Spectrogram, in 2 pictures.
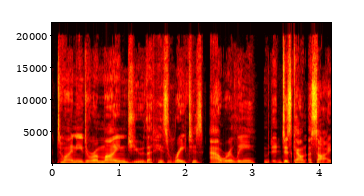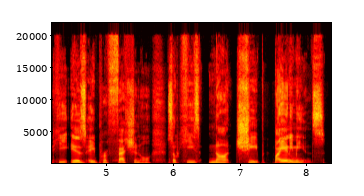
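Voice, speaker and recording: A man's voice: mid-range voice, sing-song, a little slow, a bit bright, no echo. A man playing a strict, exasperated band manager in a scripted roleplay audio drama, with dry, chiding banter. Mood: defensive. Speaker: voice actor.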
